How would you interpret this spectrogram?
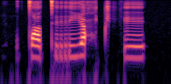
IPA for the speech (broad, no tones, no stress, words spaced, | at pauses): tˤitriħt͡ʃʼɪ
